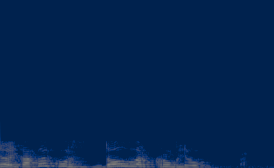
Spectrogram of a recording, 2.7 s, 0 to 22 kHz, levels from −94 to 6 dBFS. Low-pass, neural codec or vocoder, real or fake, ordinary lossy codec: 3.6 kHz; codec, 16 kHz, 16 kbps, FunCodec, trained on LibriTTS, 50 frames a second; fake; AAC, 24 kbps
